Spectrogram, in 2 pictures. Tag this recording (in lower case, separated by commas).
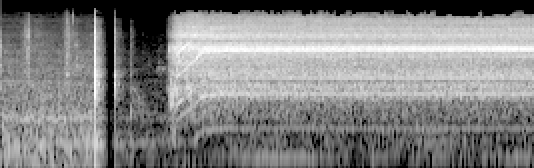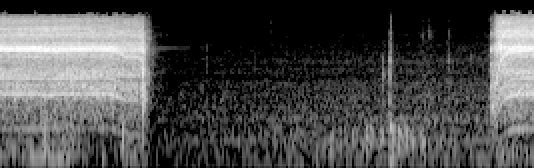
tools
